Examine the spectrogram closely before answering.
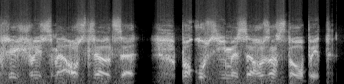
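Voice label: gunner killed, чешской озвучки; Přišli jsme o střelce, pokusíme se ho zastoupit.; Czech; Мы лишились наводчика, попробуем его заменить.; World of Tanks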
